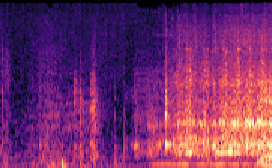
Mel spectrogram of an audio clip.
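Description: A serger overlocker, unthreaded, starting up for a feeding test after a feed fault fix: a few soft clicks and handling noises, then the motor whirs into a steady, fast, loud mechanical run.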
